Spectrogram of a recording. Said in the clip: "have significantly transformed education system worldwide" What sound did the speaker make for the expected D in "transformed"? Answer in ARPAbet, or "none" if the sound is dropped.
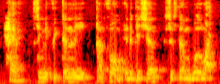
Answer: none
